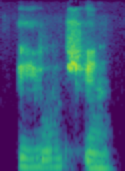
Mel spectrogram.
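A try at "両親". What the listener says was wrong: So, importante yung pag-pronounce yung minasang Ryo. Ito naman, Ryushin. So, Ryoshin, Ryushin naman to.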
